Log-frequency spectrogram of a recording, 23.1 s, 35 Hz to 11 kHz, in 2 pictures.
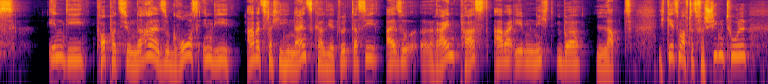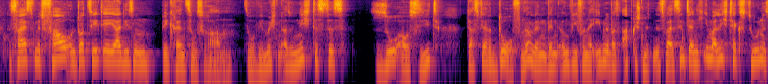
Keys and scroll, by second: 4.1 super+d, 10.3 v.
